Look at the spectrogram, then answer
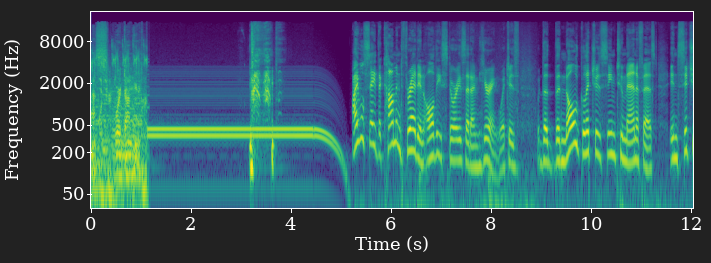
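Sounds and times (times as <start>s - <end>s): telephone dial tone: 1.2s - 4.7s
person laughing: 3.2s - 3.9s.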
